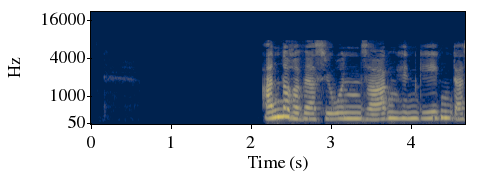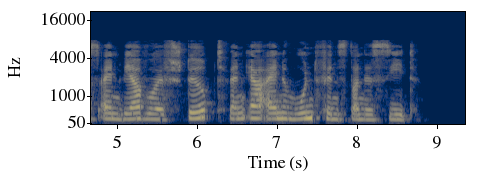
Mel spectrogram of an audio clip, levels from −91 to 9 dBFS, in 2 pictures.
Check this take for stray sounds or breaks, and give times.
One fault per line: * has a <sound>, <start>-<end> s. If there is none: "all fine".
all fine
